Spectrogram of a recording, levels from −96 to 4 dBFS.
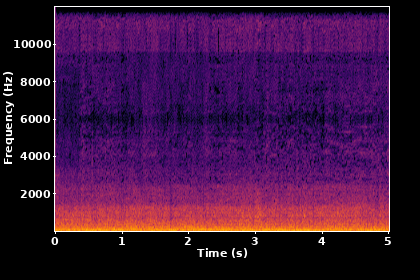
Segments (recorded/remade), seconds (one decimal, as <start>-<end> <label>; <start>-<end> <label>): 0.0-3.0 remade; 3.0-5.0 recorded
